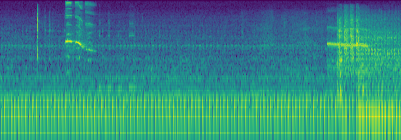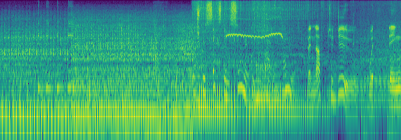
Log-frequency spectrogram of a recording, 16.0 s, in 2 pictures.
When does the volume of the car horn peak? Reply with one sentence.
The loudest moment of the car horn is at 9 seconds.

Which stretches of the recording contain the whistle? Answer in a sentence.
The whistle can be heard from 1.3 to 1.9 s, from 6.5 to 8.2 s and from 12.6 to 13.8 s.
